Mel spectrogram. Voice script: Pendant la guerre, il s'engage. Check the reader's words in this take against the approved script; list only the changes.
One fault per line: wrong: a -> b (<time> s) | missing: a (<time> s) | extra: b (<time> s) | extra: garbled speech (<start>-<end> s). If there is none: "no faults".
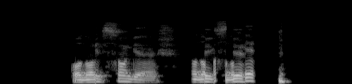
missing: la guerre (0.9 s)
extra: garbled speech (1.9-2.6 s)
